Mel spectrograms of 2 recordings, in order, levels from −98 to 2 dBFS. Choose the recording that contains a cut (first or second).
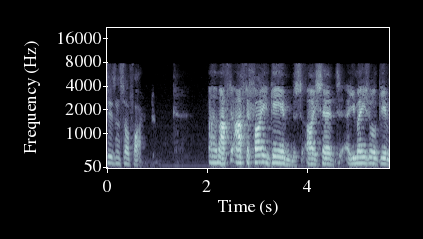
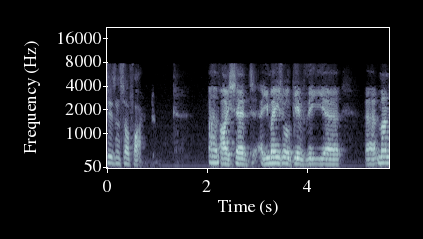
second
